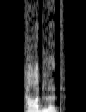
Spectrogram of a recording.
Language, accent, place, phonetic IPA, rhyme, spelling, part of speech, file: German, Germany, Berlin, [ˈtaːdlət], -aːdlət, tadlet, verb, De-tadlet.ogg
- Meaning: second-person plural subjunctive I of tadeln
